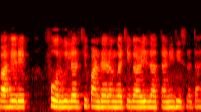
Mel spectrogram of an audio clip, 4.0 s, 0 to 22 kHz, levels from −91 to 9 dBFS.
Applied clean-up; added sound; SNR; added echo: none; none; none; none.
